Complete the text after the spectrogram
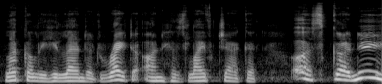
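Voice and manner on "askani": high, loud frightened shout; startled cry. Acted. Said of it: "he cried".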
